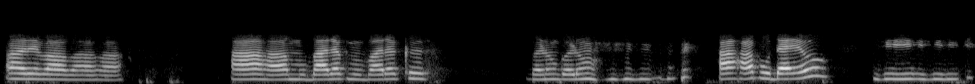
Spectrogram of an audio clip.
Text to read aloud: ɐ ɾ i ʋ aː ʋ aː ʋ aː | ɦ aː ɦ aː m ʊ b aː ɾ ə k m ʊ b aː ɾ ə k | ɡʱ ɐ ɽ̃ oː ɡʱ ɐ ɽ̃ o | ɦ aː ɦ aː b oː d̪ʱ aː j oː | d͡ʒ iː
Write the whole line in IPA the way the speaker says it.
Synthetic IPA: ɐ ɾ e ʋ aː ʋ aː ʋ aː | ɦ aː ɦ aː m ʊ b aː ɾ ə k m ʊ b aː ɾ ə k | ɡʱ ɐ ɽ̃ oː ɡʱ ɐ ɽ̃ o | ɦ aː ɦ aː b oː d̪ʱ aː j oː | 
